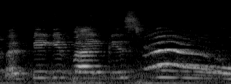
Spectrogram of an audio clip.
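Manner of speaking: slow, drawn-out excited cry; excited shout. Real, not acted. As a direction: shout it with joy, stretching words. Mother excitedly echoes daughter.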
